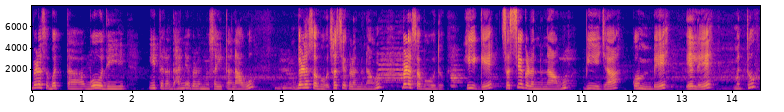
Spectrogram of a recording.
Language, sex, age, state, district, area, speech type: Kannada, female, 45-60, Karnataka, Shimoga, rural, spontaneous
